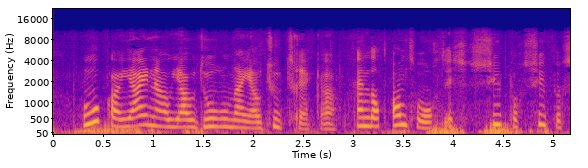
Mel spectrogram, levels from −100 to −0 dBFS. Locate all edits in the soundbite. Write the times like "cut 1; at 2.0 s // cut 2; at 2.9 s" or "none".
cut 1; at 2.9 s

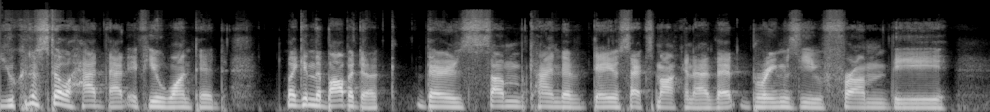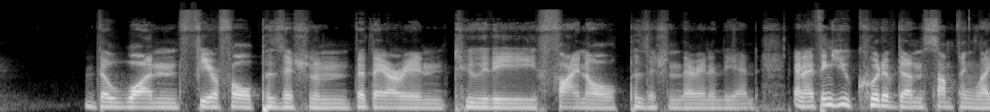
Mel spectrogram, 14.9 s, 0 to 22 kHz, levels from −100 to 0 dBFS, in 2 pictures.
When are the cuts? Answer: cut 1; at 2.0 s

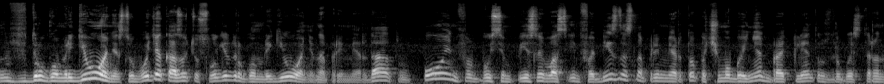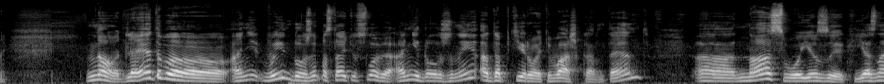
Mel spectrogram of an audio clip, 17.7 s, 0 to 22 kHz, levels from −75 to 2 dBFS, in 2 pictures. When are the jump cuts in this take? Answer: cut 1; at 1.2 s // cut 2; at 3.2 s

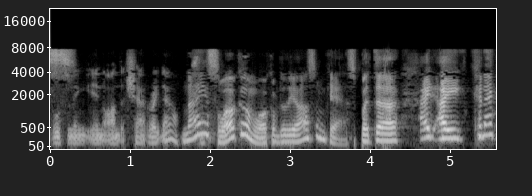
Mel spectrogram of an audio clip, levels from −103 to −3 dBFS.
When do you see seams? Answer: cut 1; at 4.6 s

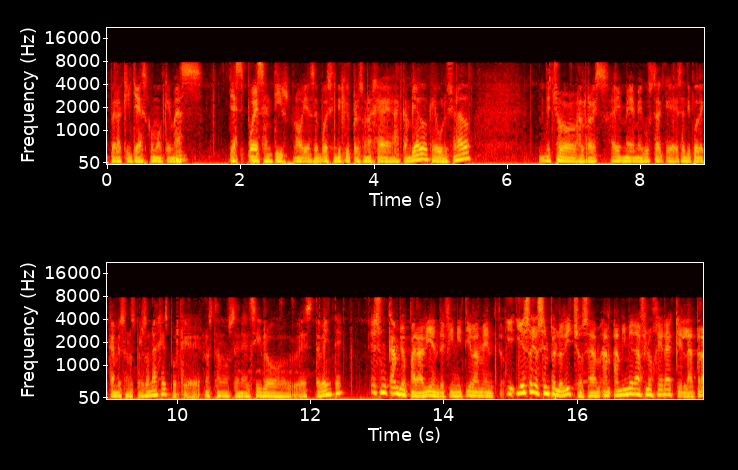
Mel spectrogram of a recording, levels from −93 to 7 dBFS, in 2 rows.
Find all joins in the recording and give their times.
cut 1; at 6.5 s // cut 2; at 14.9 s

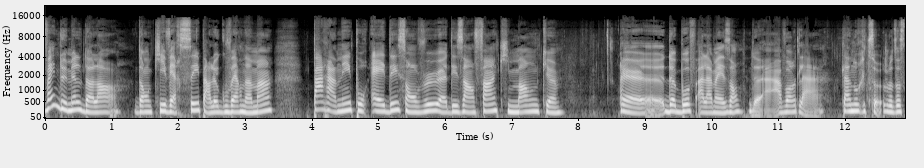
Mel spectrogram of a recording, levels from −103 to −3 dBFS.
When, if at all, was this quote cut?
cut 1; at 10.5 s

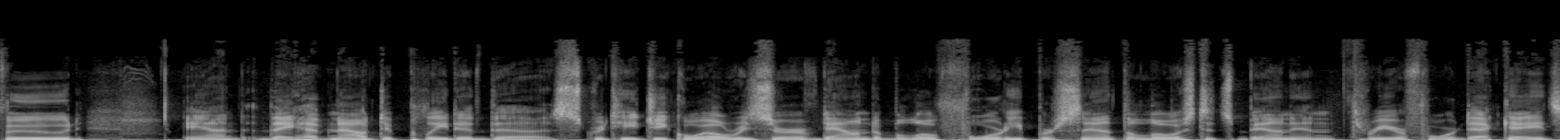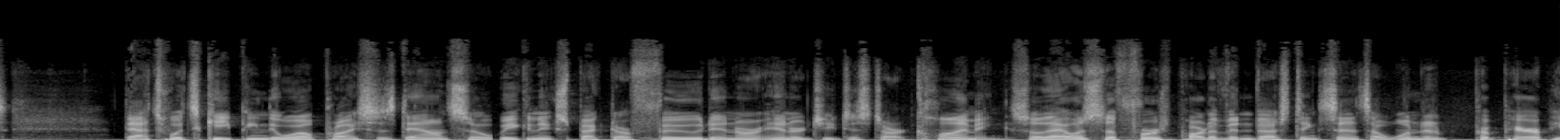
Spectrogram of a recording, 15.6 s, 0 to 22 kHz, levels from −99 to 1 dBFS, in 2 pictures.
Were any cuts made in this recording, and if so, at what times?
cut 1; at 10.2 s

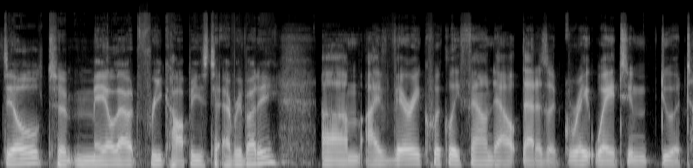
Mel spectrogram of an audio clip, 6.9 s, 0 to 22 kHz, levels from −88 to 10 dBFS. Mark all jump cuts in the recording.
cut 1; at 3.1 s // cut 2; at 5.2 s

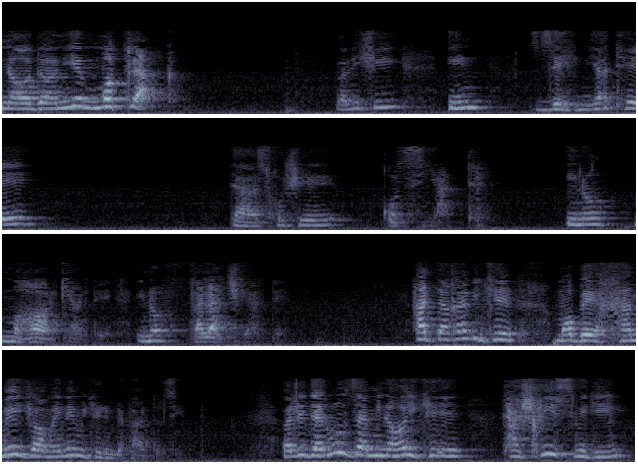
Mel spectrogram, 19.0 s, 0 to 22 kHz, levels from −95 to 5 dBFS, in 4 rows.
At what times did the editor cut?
none

